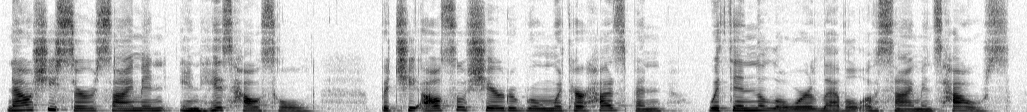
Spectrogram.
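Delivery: ordinary delivery, nothing marked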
